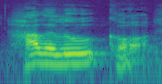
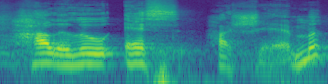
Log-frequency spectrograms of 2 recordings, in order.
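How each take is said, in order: First: Hallelujah proclaimed as one word, higher and loud; loud, unified HALLELUJAH; one-word praise. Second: Hallelu es Hashem, slow and loud, word by word; loud, drawn-out Hallelu... es... Hashem; separated words. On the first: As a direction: ring out HALLELUJAH as a single unit. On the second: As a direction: pull HALLELU, ES and HASHEM apart. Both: Shown as a demonstration. Contrast of one word versus many.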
